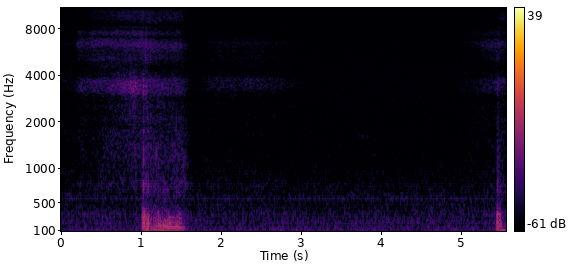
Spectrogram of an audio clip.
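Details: Snoring: a low rumbling snore, then a long quiet pause, then the start of the next snore.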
